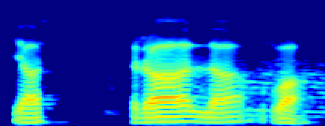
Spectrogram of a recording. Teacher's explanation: ये व्यंजन चार होते हैं या र ल व। इनका उच्चारण जीभ तालु दांत और ओठों के परस्पर सटाने से होता है, किंतु कहीं भी पूर्ण स्पर्श नहीं होता, अतः ये चारों अंतस्थ व्यंजन अर्धस्थ स्वर कहलाते हैं।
